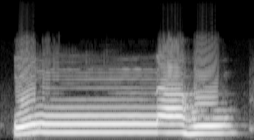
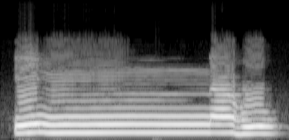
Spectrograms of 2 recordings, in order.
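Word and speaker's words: إِنَّهُ: tajwid selanjutnya adalah innahu ada Nun yang basydid dalam ilmu tajwid itu dinamakan ghunah karena kita harus membacanya secara berdengung innahu innahu kemudian bacaan tajwid selanjutnya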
